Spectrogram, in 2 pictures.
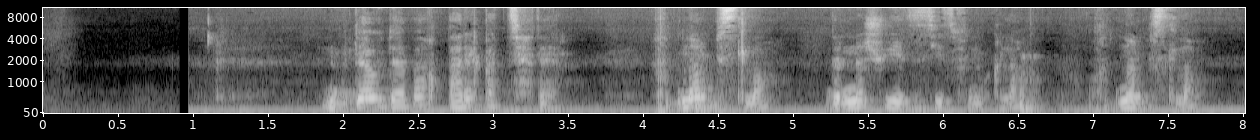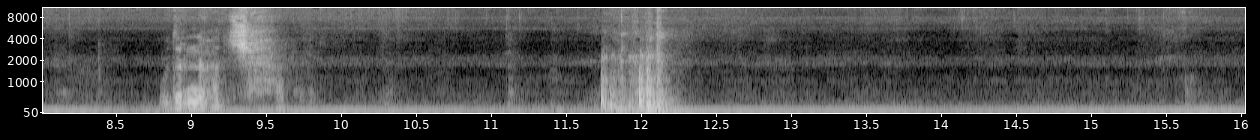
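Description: Onions sizzle softly in a frying pan.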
